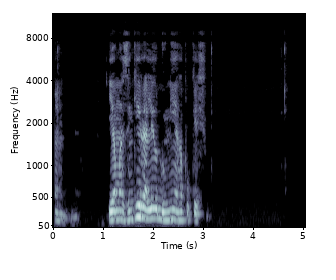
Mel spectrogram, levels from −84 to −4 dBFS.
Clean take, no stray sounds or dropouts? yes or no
yes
